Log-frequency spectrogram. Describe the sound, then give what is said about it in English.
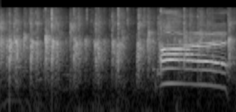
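Comedy club audience clapping, a quick, uneven patter of many hands, then a single voice breaks in with a sustained cheer over the final stretch. “You guys, clap it up for all the comedians you've seen tonight.”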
